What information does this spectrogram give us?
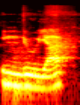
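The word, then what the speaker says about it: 'nduja: most famous um calabrian products which is called indua uh and yeah it's spelled n d uja a but it's pronounced indua and uh it's it's like it's a pork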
